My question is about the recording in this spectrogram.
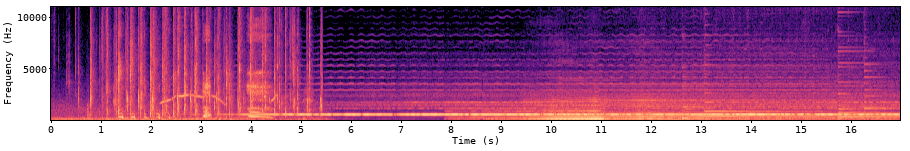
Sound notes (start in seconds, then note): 0.3 clapping; 6.5 relaxing instrumental music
